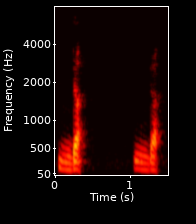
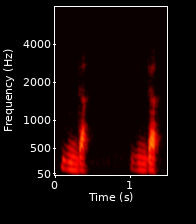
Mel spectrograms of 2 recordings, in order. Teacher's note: one is it's like the English letter du except that the the tongue is curled back tip of the tongue is touching the roof of the mouth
